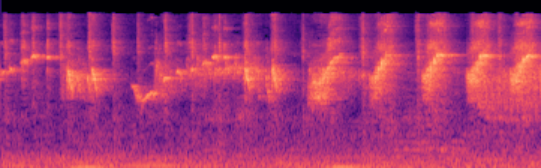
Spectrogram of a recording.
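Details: Long-tailed shrike, locally called cendet or pentet, giving lively master song full of fill-ins: quick high twittering notes and sharp rising whistles repeated about three times a second, with faint low background hum.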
